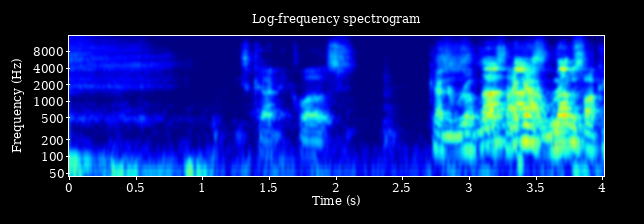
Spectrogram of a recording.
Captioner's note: inhales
